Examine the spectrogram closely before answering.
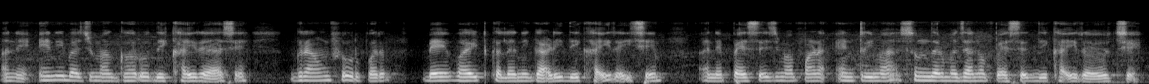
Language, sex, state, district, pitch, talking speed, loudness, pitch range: Gujarati, female, Gujarat, Valsad, 170 Hz, 155 wpm, -17 LUFS, 160-175 Hz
